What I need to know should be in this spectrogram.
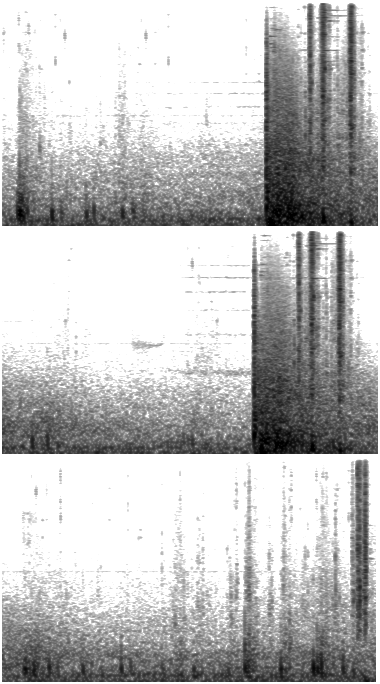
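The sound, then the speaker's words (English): Video game gunfire erupts in two loud bursts of rapid shots separated by a lull, with quieter scattered clicks and thuds in between. “I hear pot shots.”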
